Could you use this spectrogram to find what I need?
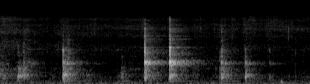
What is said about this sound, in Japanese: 一度火を止めて、薄力粉を全体、鍋全体に広がるように振り入れていってください。そしたら、すぐ全体混ぜていきますね。鍋の余熱で小麦粉の粉っぽさがなくなって、全体に広がっていきます。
